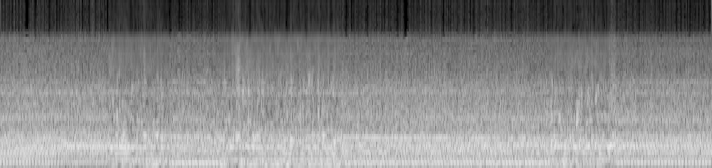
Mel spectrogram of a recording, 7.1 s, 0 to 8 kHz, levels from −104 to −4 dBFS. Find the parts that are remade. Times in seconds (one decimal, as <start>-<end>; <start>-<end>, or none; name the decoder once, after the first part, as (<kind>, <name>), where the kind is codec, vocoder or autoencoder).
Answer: 1.1-1.7 (vocoder, BigVGAN v2); 2.2-3.4; 5.5-6.1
